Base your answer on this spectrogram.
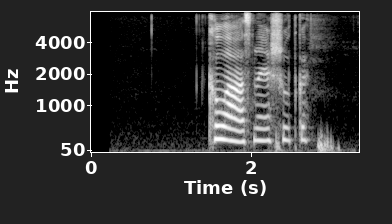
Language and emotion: Russian, positive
